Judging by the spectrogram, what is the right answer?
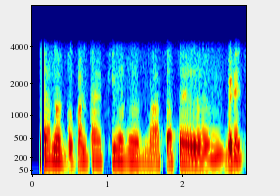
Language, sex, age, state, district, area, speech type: Bengali, male, 18-30, West Bengal, North 24 Parganas, rural, conversation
